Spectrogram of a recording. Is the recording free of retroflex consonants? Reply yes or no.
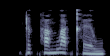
no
